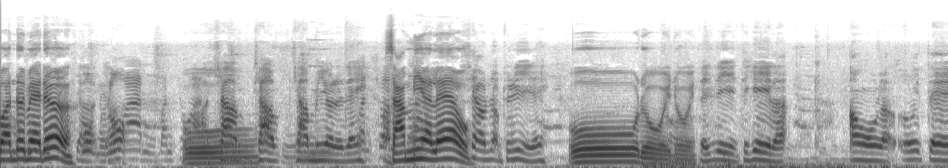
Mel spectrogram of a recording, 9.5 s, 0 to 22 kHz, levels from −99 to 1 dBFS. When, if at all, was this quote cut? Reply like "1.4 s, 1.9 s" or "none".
none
